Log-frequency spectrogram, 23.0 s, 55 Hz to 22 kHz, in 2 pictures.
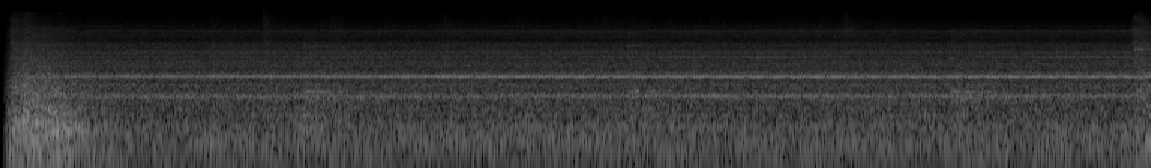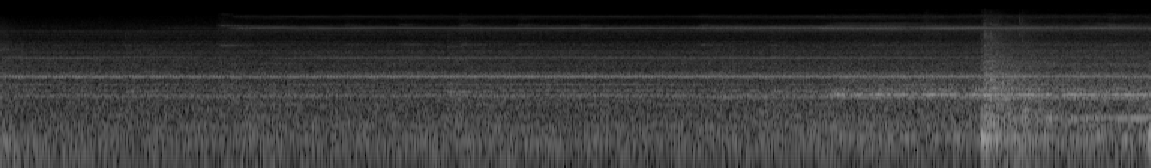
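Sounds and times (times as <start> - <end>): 
airport X-ray machine conveyor belt running with luggage: 0.1 - 23.0.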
